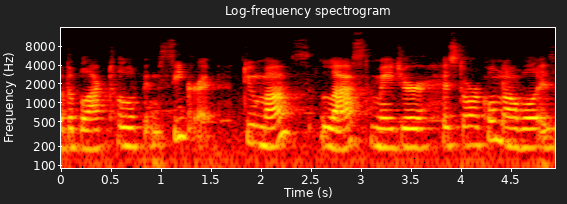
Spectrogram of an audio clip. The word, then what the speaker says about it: Dumas: The next book I bought is The Black Tulip by Alexander Duma. I just recently learned the S is silent, so hopefully that's right.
